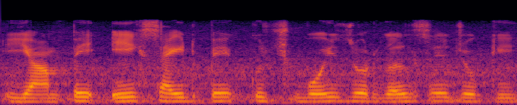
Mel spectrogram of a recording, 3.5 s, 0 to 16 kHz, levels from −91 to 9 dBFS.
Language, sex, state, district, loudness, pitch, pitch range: Hindi, male, Rajasthan, Bikaner, -16 LUFS, 135 Hz, 130-140 Hz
